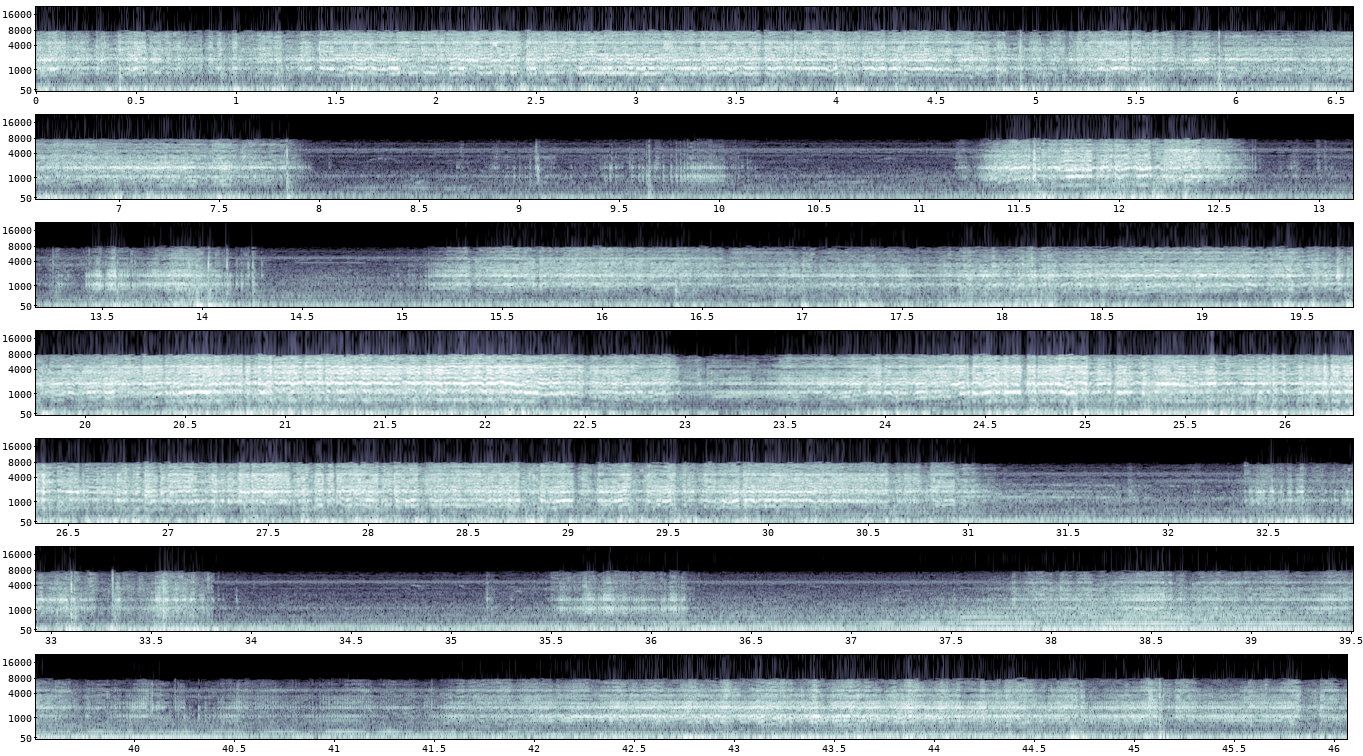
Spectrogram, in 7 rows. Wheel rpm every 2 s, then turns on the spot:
100, 100, 90, 70, 10, 30, 40, 30, 60, 80, 140, 100, 150, 140, 110, 50, 20, 10, 10, 40, 20, 50, 40.
12-14 32-34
